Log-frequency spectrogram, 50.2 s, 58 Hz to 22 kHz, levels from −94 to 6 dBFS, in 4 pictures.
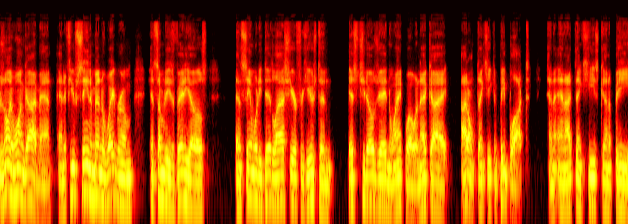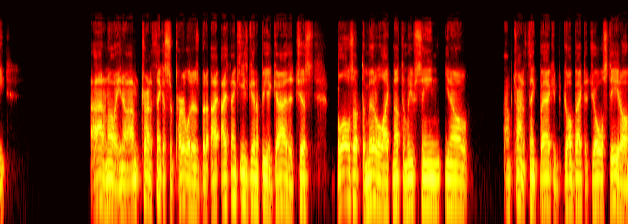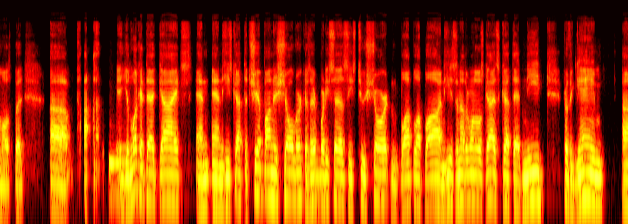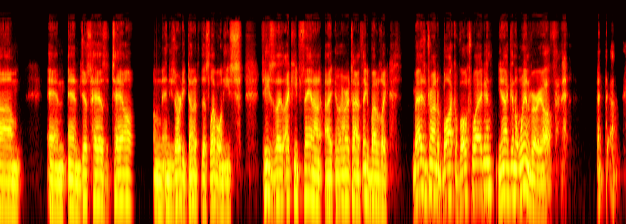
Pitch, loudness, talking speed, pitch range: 100 Hz, -19 LUFS, 215 wpm, 95-110 Hz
